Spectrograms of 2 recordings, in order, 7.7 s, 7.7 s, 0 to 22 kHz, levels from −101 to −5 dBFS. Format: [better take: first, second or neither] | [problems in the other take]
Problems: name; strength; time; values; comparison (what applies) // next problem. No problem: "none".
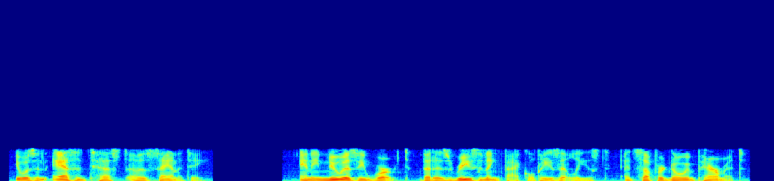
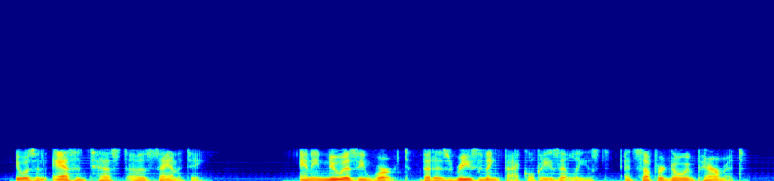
first | noise reduction (neural separator model SepFormer DNS4)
